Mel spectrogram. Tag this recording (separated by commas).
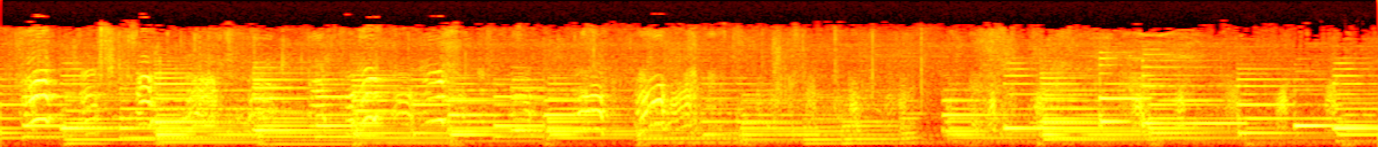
Animal, Music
